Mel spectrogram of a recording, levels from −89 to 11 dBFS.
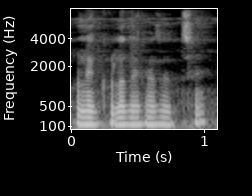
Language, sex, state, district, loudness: Bengali, male, Tripura, West Tripura, -18 LUFS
